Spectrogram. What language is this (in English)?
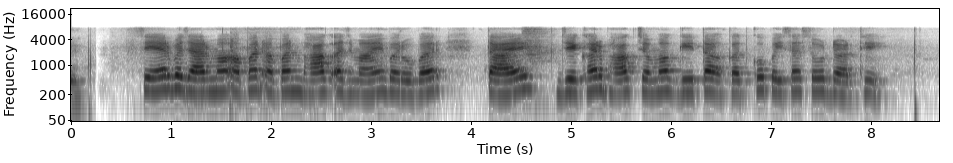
Chhattisgarhi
